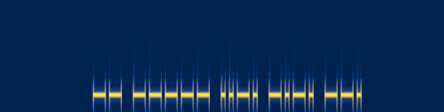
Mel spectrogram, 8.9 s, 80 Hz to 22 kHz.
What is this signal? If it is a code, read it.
Morse code, heard as a keyed tone, about 15 wpm, 700 Hz. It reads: M0FCG
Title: DXCC-100 Call Signs - 5 Characters - Repeated 2x - 15wpm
